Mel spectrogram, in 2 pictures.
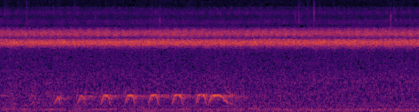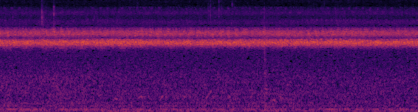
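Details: An early autumn night chorus of grass insects hums high and constant, with a short early string of about nine low, rapidly repeated arched notes from another animal before only the insects remain.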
